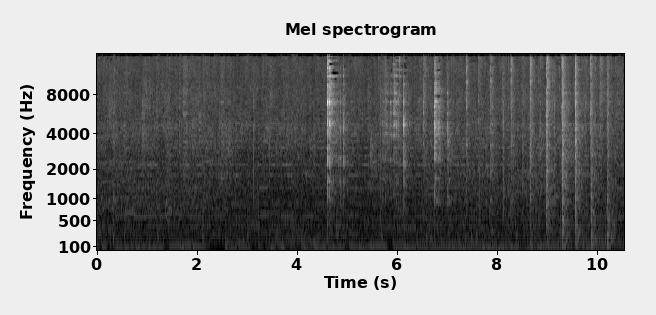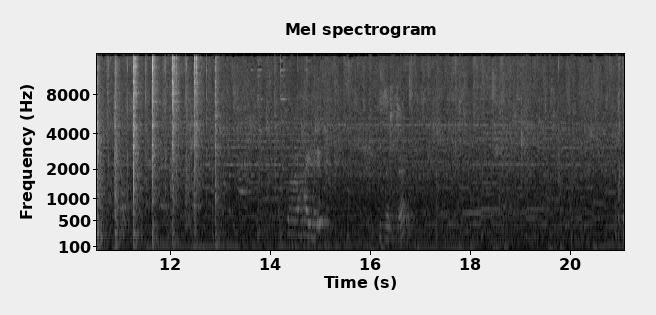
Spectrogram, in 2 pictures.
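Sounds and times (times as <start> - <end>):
metal rods and beads clinking: 4.6 - 9.2.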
